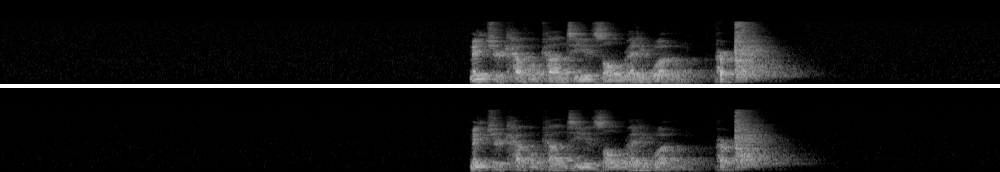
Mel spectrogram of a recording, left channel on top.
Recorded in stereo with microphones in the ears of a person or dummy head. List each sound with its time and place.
4.7 s a man speaking: 60° left (ahead or behind), 1.7 m; by 7.2 s 70° left (ahead or behind), 0.6 m
7.3 s a gunshot: 25° left (ahead or behind), 1.1 m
